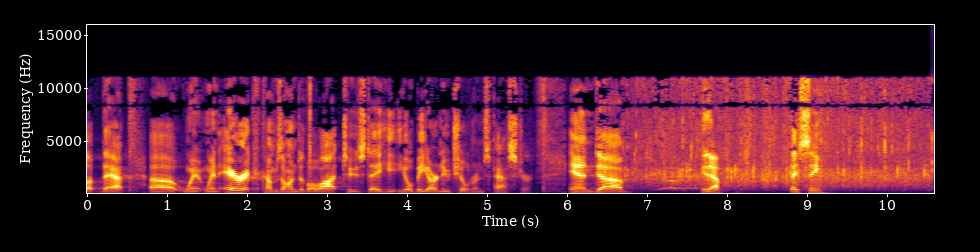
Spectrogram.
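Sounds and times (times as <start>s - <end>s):
speech: 0.0s - 7.0s, 7.7s - 9.4s
audience clapping: 6.4s - 10.5s.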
